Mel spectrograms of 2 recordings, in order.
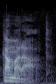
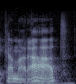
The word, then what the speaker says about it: kamarád: The same case would be with kamarat. Camarat. Yeah. That means a friend and you again you cannot stress the last syllable where there is long a uh you cannot say kamarat. Camarat.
